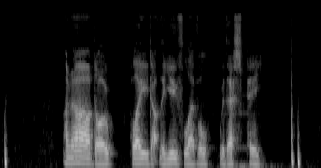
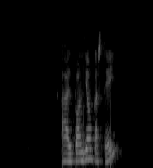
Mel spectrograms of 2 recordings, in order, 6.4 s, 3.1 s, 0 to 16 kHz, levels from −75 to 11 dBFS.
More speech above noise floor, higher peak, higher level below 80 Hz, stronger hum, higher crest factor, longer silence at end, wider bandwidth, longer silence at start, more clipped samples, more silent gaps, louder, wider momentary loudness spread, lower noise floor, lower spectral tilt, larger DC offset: first, 52 dB vs 48 dB; first, -2 dBFS vs -24 dBFS; first, -54 dBFS vs -76 dBFS; neither; about the same, 20 dB vs 18 dB; second, 0.4 s vs 0.7 s; first, 11.5 kHz vs 7.6 kHz; second, 0.1 s vs 1.25 s; neither; neither; first, -21 LUFS vs -40 LUFS; first, 12 LU vs 8 LU; second, -71 dBFS vs -87 dBFS; first, -7 dB/octave vs -4 dB/octave; neither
